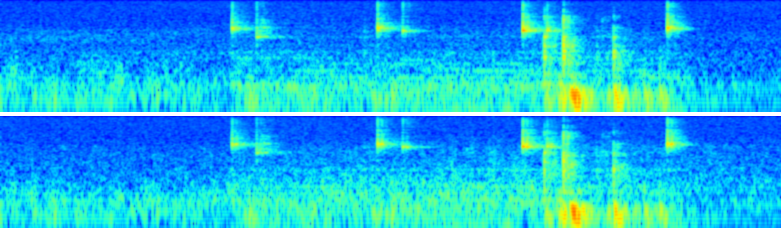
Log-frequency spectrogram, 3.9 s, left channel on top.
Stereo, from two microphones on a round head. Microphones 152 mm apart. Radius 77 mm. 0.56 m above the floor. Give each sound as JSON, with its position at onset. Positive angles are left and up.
{"t": 1.1, "sound": "dripping", "side_deg": 5, "distance_m": 0.8}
